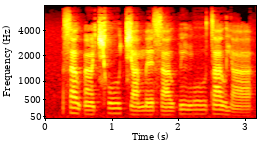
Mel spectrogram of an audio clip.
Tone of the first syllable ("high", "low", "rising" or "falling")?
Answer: falling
